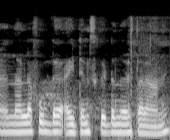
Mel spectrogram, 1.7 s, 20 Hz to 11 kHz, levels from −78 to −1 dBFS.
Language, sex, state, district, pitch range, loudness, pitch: Malayalam, male, Kerala, Kasaragod, 145-155 Hz, -12 LUFS, 150 Hz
